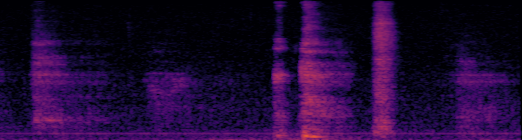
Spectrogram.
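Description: A woman breathing hard while holding a wall sit: a handful of short, forceful exhalations, the loudest a little past the middle, over a faint steady hum.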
